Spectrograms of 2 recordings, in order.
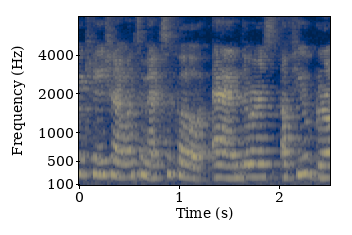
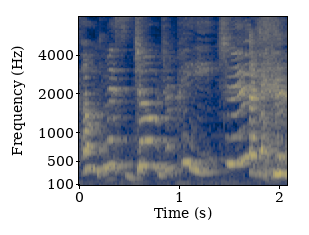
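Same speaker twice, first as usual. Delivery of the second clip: high, slow Southern drawl; hammed-up Southern belle, laughing; 6 semitones higher, much slower than usual. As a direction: gush like a Southern lady. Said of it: "those Southern belles".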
